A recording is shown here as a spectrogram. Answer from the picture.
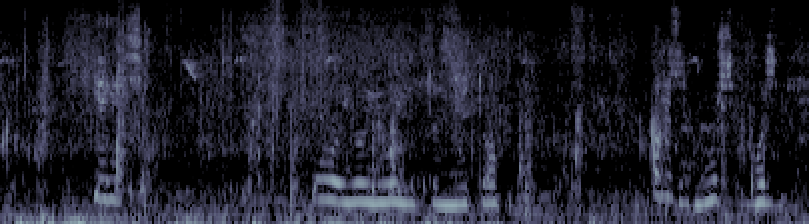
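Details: At the Istanbul seaside, two rival male stray cats exchange a drawn-out, low, steady moaning yowl lasting over a second, followed by shorter wavering cries, against a noisy outdoor background.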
